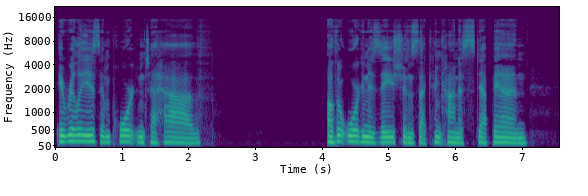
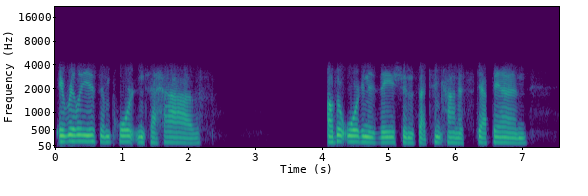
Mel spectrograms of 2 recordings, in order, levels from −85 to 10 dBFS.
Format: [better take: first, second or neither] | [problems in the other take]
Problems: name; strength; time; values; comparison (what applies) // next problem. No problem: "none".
first | phone-call audio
